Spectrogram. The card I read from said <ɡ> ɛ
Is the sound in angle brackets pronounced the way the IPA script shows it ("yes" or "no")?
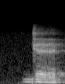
yes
